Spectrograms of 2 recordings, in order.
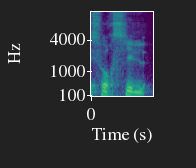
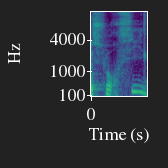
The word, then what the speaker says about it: sourcil: cette série d'animation Naruto le l de sourcil n'est pas prononcéi j'ai toujours dit des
